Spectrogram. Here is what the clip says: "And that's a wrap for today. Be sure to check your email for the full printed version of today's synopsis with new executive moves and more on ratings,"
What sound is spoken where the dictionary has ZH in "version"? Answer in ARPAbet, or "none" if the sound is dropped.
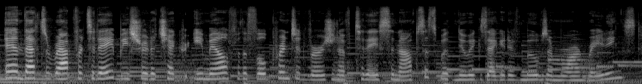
ZH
